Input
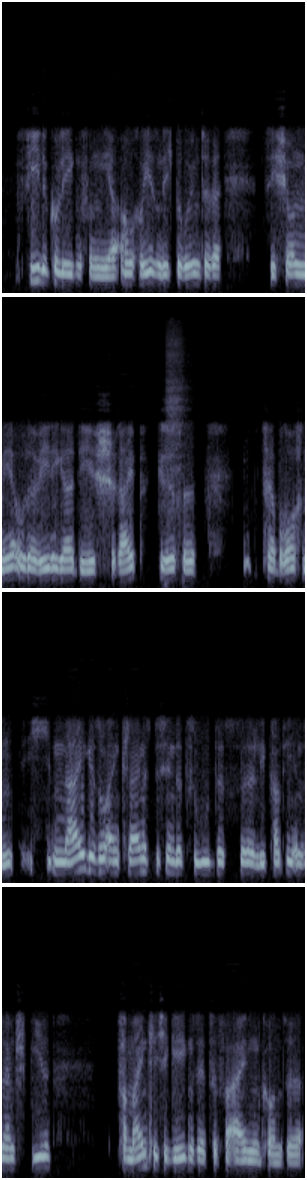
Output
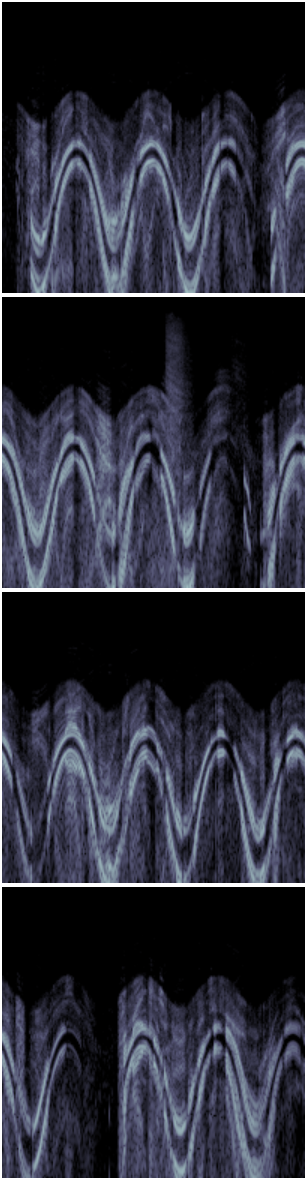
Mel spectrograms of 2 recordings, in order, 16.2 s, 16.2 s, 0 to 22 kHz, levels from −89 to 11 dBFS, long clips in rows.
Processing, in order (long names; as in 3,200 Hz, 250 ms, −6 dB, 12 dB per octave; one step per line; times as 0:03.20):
fade-out on the ending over 1.16 s
echo through a band-pass that steps 218 ms, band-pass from 440 Hz, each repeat 1.4 octaves, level −9 dB
ring modulator whose carrier an LFO sweeps 1,500 Hz, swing 75%, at 1 Hz
level +7 dB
